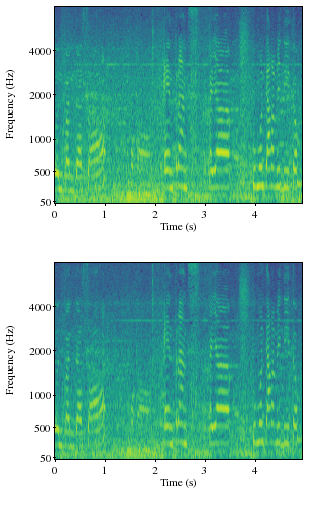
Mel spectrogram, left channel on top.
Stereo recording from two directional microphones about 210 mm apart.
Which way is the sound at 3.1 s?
10° left (ahead or behind).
